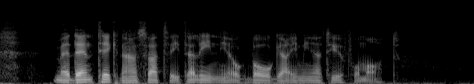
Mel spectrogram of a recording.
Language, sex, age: Swedish, male, 48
